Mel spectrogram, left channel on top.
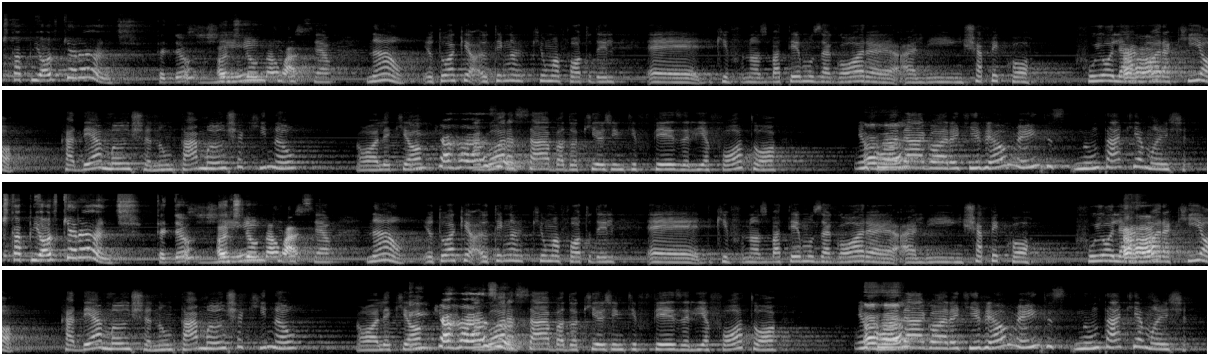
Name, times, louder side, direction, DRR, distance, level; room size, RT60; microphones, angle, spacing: voice 1, 0.0-3.0 11.2-11.6 16.1-17.2 20.7-21.1, right 6 dB, 60° right, 14 dB, 0.6 m, -20 dB
sound 1, 0.8-18.3, right 5 dB, 80° right, 1.7 m, -45 dB
voice 2, 2.0-3.3 3.6-6.1 6.4-10.3 10.7-12.2 12.7-15.0 15.6-16.3 16.8-19.8 20.6-23.9, right 2 dB, 10° right, 9 dB, 0.4 m, -24 dB
29.5 x 13.0 x 9.1 m, 2.4 s
head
